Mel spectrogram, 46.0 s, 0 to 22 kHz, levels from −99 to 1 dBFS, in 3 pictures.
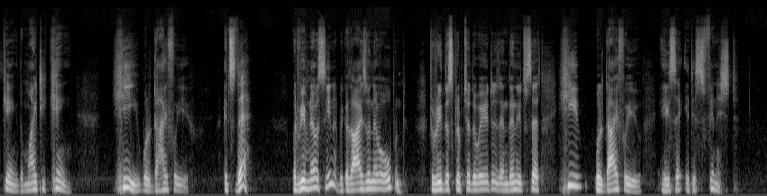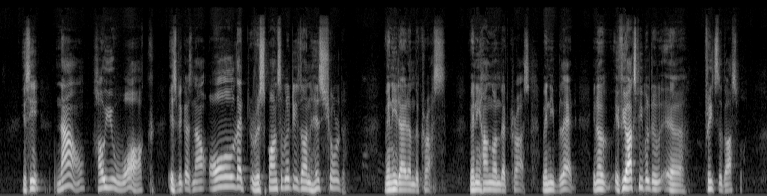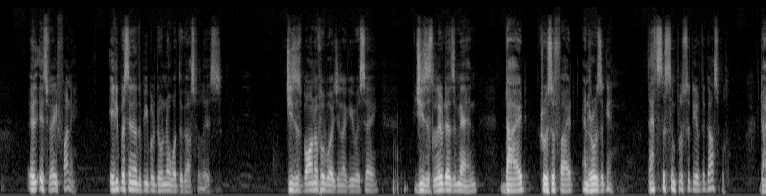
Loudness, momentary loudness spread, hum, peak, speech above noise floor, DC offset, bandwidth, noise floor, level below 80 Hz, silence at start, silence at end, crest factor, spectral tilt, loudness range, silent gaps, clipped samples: -25 LUFS; 16 LU; none; 0 dBFS; 50 dB; under 0.1%; 14 kHz; -74 dBFS; -76 dBFS; 0.05 s; 0 s; 26 dB; -6 dB/octave; 9 LU; none; under 0.1%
